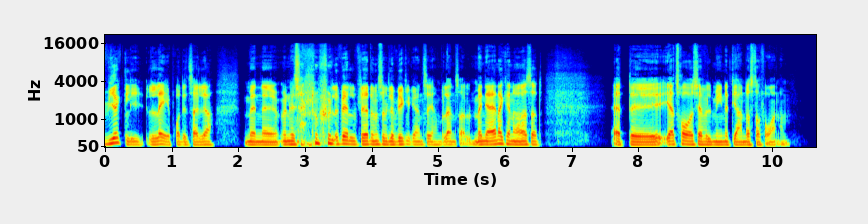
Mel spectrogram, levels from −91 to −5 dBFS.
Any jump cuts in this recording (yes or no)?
no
